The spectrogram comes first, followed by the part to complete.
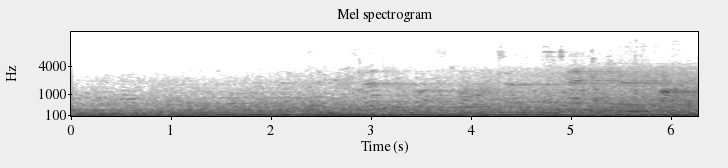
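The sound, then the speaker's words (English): A train heading north toward Newcastle rumbles steadily along the track, a dense, continuous low roar with faint higher squeals and whines drifting in over the constant drone. “That alien concept travel and moving, the rumble of the track, the whisper of anticipation.”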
